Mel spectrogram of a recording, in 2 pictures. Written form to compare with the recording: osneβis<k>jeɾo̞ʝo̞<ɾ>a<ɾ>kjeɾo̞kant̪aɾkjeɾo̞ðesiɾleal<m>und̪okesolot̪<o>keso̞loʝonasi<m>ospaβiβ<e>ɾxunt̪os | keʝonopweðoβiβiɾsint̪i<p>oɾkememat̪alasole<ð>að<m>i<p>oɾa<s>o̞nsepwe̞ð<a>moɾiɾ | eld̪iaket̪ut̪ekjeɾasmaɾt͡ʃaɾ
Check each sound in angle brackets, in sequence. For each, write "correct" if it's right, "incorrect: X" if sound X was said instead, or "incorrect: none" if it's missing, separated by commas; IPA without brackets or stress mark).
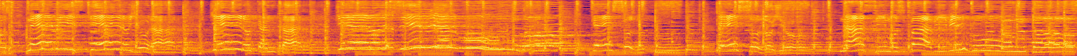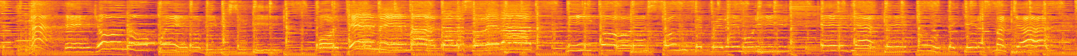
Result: correct, correct, correct, correct, incorrect: u, correct, incorrect: i, correct, correct, correct, incorrect: k, correct, incorrect: e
